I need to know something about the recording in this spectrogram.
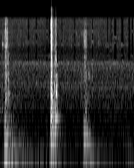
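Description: Two sharp knocks about half a second apart, the first the louder.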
